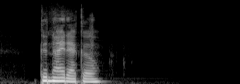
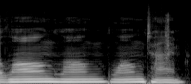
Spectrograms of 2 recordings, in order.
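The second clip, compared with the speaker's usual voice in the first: very slow, dragged out; drawn-out; 2 semitones lower, much slower than usual. Acted. A tired character drags out how long she'll sleep. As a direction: stretch each long out sleepily. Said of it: "I want to go to bed".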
